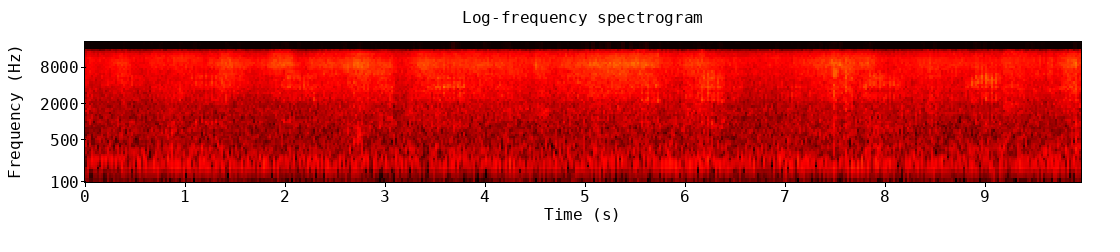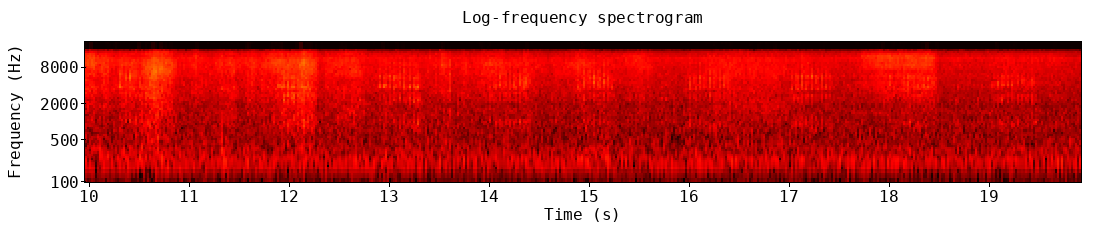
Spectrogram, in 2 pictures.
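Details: Fifteen-and-a-half-year-old house cat Dillard purrs during a massage, January 31, 2018: continuous low, even rumble across the whole stretch, overlaid by frequent rustling strokes of hands on fur.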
